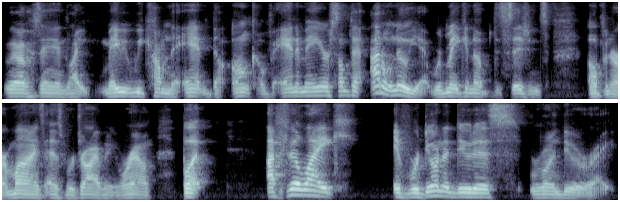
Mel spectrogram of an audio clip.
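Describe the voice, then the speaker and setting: A man in his thirties hosting a podcast, talking casually and jokingly in a rambling, animated way. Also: lowish voice, a little fast. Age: 30s. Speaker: podcast host. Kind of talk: casual solo podcast monologue.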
